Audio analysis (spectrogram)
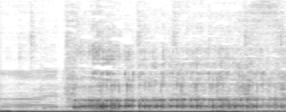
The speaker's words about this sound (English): Dude. I just had a fat claw come out of me when I fucking burped.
